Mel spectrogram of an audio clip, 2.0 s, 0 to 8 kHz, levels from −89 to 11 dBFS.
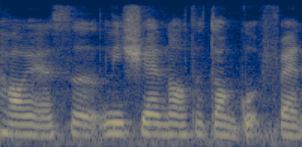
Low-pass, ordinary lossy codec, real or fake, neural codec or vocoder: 7.2 kHz; none; real; none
